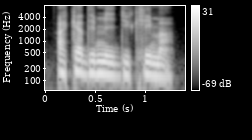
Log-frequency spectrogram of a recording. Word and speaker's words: Académie du Climat: Académie du Climat, perfekt franskt uttal.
